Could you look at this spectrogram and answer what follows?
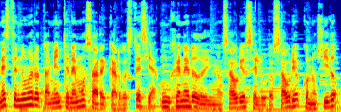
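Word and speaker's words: Richardoestesia: y tool estés y ricardo especia aunque bueno este último técnicamente se pronunciaría richard tu estés ya persona raro sharon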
